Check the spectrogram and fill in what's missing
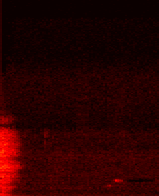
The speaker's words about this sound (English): And then I think the alligator was like a big snap.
